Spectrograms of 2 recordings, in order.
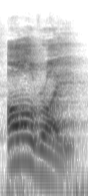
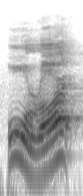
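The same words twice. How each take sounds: First: Said in the usual way. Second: Rising English-accented greeting, louder and higher. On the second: Shown as a demonstration. Teacher showing how the English say it, English accent. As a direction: do a lively English "all right?". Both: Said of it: "they'd, of course, say it like".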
